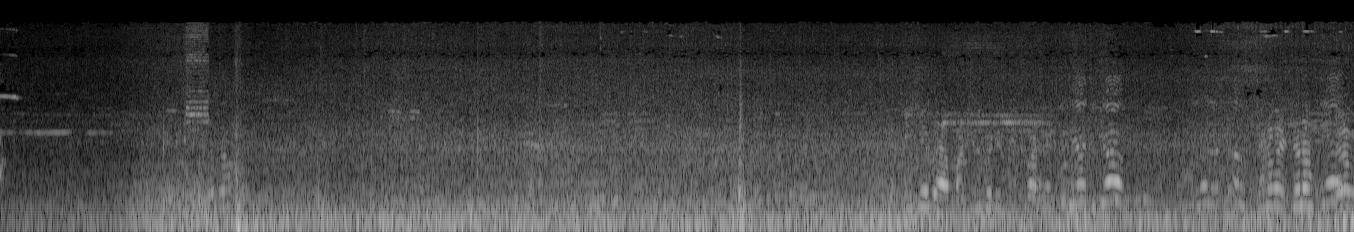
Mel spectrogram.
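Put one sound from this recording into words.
Several men talk agitatedly nearby.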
